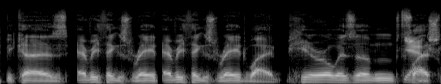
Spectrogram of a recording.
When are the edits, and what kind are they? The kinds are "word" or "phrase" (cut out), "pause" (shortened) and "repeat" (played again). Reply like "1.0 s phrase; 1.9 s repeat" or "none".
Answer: 1.6 s repeat

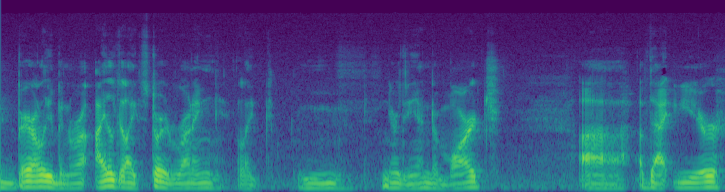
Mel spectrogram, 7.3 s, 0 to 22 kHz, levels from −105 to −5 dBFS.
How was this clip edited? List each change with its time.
none

